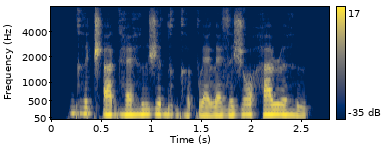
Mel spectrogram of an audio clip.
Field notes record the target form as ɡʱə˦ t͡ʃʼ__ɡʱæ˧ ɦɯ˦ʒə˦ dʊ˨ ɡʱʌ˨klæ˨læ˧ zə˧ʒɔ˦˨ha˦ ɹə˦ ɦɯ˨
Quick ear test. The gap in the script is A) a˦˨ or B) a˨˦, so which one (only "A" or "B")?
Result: B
